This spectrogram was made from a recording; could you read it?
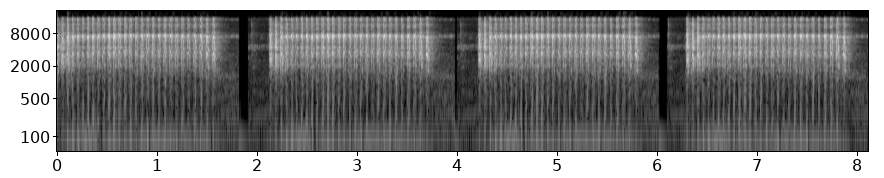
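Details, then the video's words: Pelatuk sampit woodpecker captured for songbird training: dense, high, rattling pulse trains running nearly two seconds each, broken by brief pauses, with four bursts in quick succession and no other sounds. "MASTERAN BURUNG PELATUK SAMPIT GACOR UNTUK ISIAN TEMBAKAN"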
